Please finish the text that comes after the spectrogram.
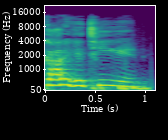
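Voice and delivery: put-on a toddler scrambling to fetch her twin; urgent little voice.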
